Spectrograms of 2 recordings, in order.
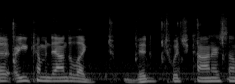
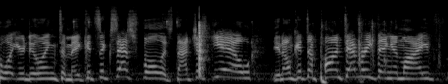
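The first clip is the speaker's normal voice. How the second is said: ranting; 11 semitones higher, 4 dB louder than usual. Real, not acted. Ranting about voicemail callers.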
